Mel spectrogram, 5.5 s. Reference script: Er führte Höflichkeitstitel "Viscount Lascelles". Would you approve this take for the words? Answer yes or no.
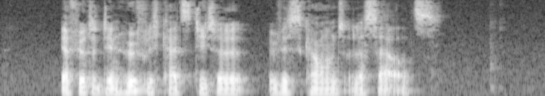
no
